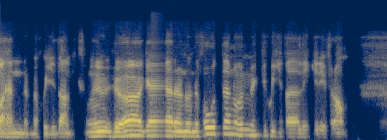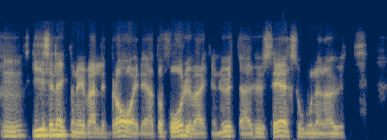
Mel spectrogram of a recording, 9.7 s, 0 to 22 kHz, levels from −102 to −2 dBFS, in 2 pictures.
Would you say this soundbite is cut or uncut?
uncut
